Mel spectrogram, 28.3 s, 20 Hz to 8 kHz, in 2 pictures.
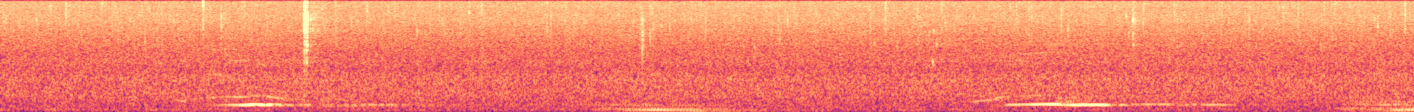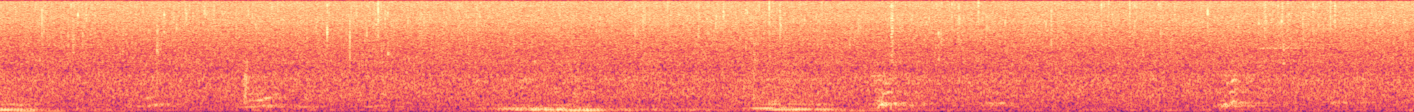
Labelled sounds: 26.7	27.0	humpback whale, 2.1 to 2.2 kHz

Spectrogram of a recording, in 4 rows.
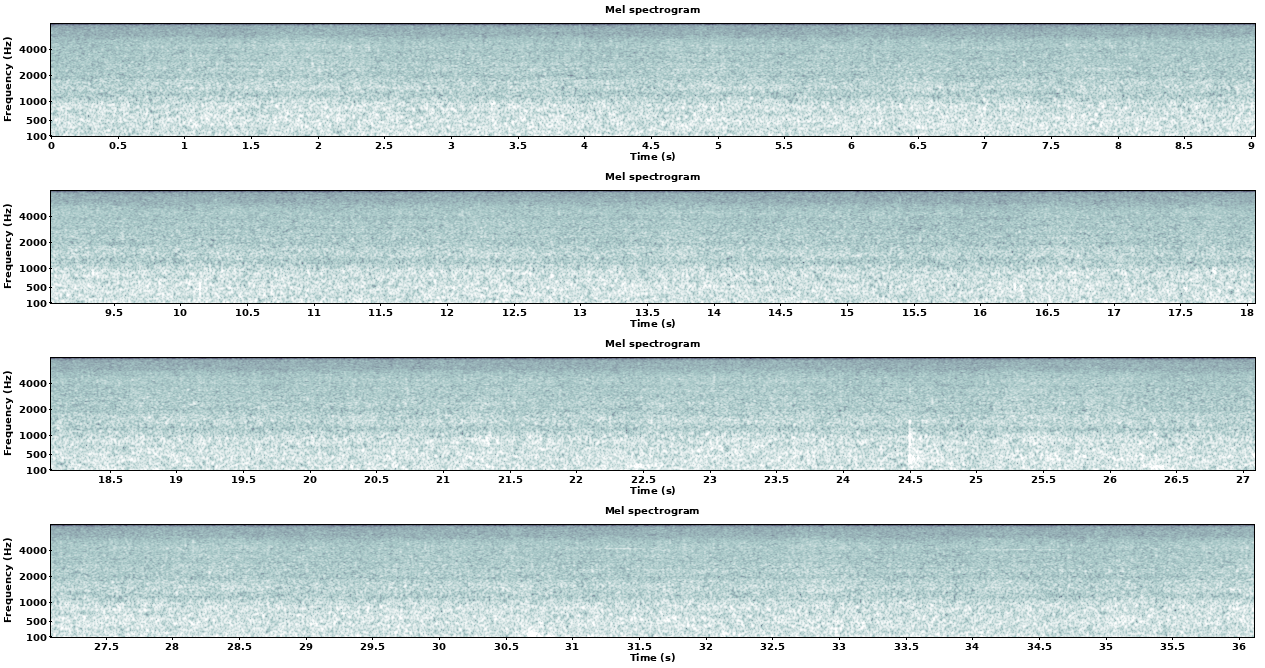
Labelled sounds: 31.2	31.5	Pacific white-sided dolphin, 4.1 to 4.3 kHz

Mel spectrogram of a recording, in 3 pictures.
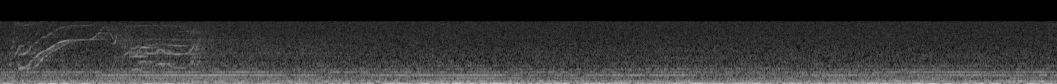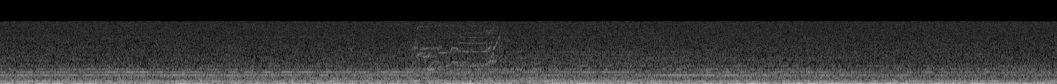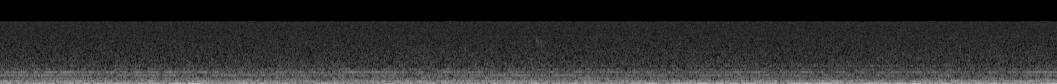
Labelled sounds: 0.1	1.1	killer whale, northern resident, R clan, call N32i, 0.80 to 6.6 kHz
1.2	2.1	killer whale, northern resident, R clan, call N33, 0.80 to 6.3 kHz
14.7	15.5	killer whale, northern resident, R clan, call N33, 1.7 to 6.2 kHz

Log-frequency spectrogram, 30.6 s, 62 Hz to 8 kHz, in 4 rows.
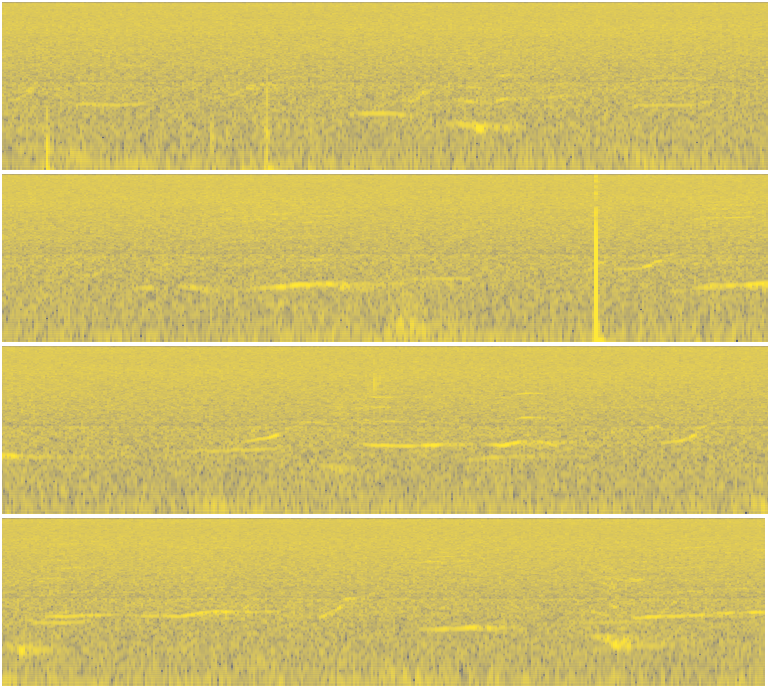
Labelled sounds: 14.9	15.2	humpback whale, 2.2 to 2.3 kHz
20.5	20.8	humpback whale, 0.96 to 2.1 kHz
27.3	27.5	humpback whale, 2.6 to 2.7 kHz

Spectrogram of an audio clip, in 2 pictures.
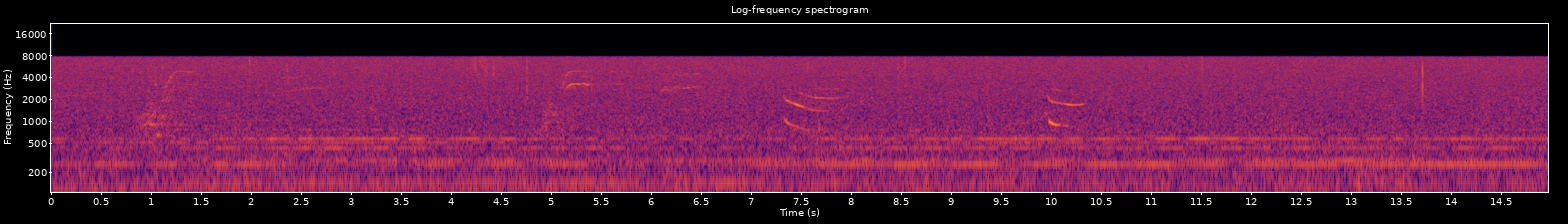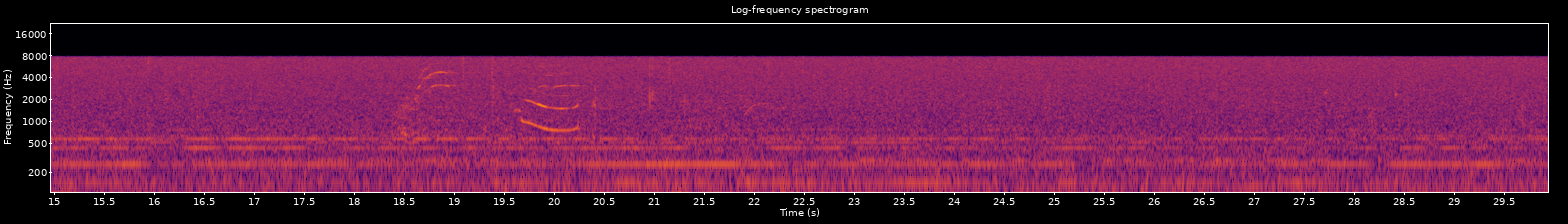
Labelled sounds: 0.8	1.6	killer whale, offshore, 0.80 to 5.0 kHz
4.8	5.5	killer whale, offshore, 0.82 to 5.1 kHz
7.1	8.0	killer whale, offshore, 0.70 to 3.1 kHz
9.8	10.5	killer whale, offshore, 0.84 to 3.1 kHz
18.4	19.1	killer whale, offshore, 0.66 to 5.9 kHz
19.6	20.4	killer whale, offshore, 0.66 to 3.6 kHz
21.8	22.5	killer whale, offshore, 1.1 to 1.9 kHz

